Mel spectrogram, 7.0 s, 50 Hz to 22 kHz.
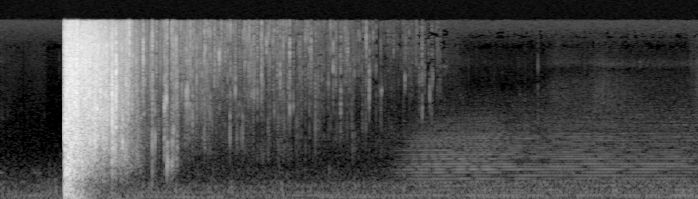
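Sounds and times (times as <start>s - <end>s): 
loud crack of a woman's skeleton shattering: 0.7s - 3.0s
smaller crackling snaps: 0.7s - 3.6s.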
